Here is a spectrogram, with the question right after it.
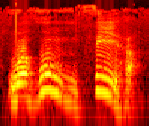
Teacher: Apabila mim mati betul dengan fa, jumpa dengan waw, jangan berbunyi hukum ikhfa.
